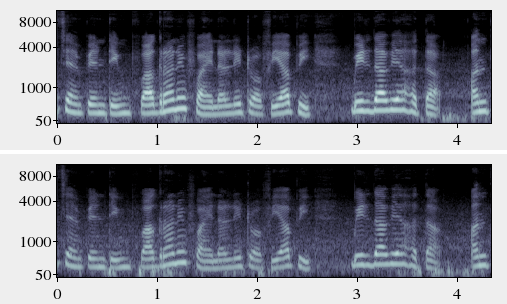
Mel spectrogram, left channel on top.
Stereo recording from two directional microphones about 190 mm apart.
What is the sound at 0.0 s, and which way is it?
A woman's voice, 15° left (ahead or behind).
